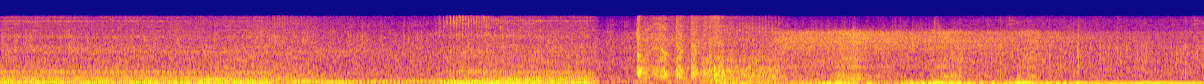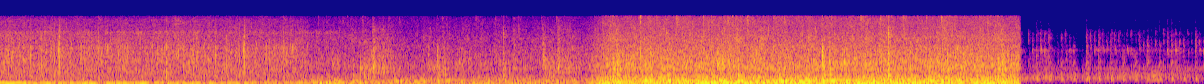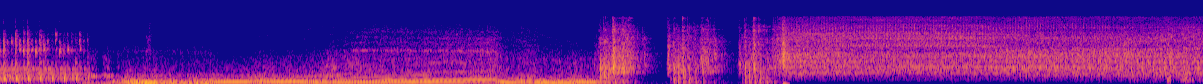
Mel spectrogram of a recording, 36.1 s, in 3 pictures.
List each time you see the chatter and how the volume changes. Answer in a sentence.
The chatter can't be heard in this clip.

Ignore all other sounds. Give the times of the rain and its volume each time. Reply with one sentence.
The rain can be heard from 0.0 to 22.2 s, getting louder.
